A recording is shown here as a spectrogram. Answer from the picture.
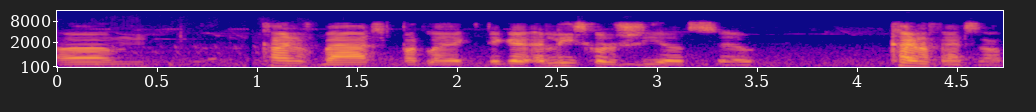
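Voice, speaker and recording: With a non-native accent, the man speaks at a fairly quick pace, his loudness swinging widely between long, frequent pauses. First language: not English. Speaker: gaming YouTuber. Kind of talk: gameplay commentary. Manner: halting, many fillers and repetitions; casual.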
